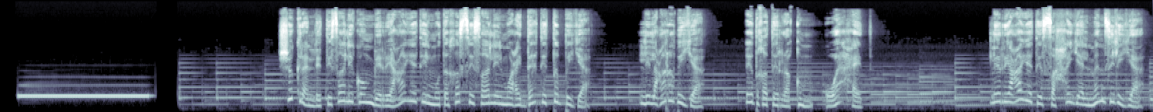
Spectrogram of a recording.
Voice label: ivr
